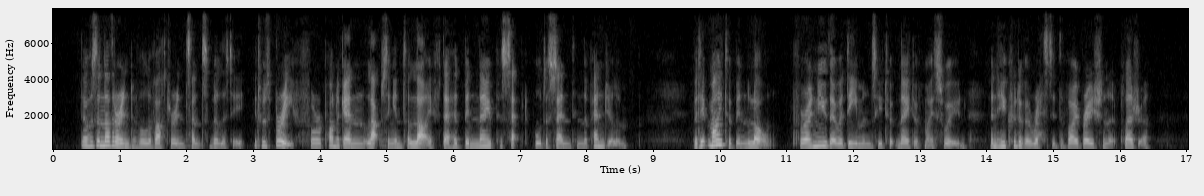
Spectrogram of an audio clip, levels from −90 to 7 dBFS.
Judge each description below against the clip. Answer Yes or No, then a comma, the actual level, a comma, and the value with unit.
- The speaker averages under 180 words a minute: No, average, 185 wpm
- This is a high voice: Yes, high, 195 Hz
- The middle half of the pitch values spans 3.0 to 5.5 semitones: No, narrow, 2.4 semitones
